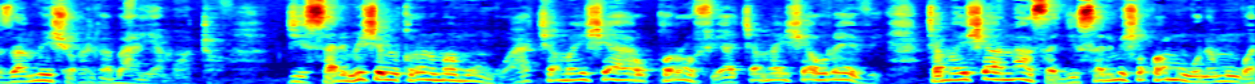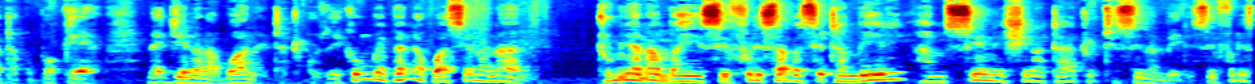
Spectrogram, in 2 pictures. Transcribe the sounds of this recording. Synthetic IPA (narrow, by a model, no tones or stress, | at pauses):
azamiʃwakatikaɓaalḭja̰mɔ̰tɔ̥ | ʄisalimiʃɛmikɔɾɔnimwamuŋɡuat͡ʃamaiʃajaukɔɾɔfiat͡ʃamaiʃajauɾɛviat͡ʃamaiʃajanasaʄisalimiʃɛkwamuŋɡunamuŋɡuatakupɔkɛa | naʄinala̰ɓwana̰litḁtu̥kuzikuŋɡɛpɛndakuasiananamḭ | tumianambahiːsifulisaɓasitambiliham̩siniːʃinatatutisinnambilisifuɾi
